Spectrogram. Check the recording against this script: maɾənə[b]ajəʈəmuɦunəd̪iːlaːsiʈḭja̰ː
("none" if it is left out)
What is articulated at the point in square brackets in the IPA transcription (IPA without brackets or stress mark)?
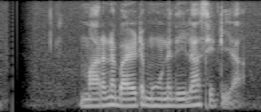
b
